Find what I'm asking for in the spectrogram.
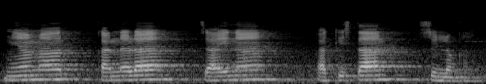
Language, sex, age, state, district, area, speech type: Odia, female, 60+, Odisha, Khordha, rural, spontaneous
